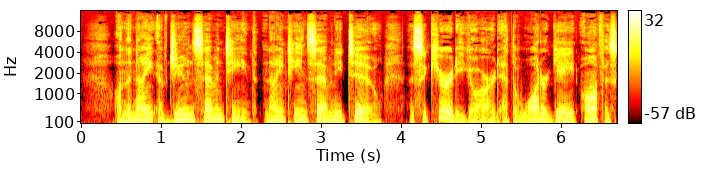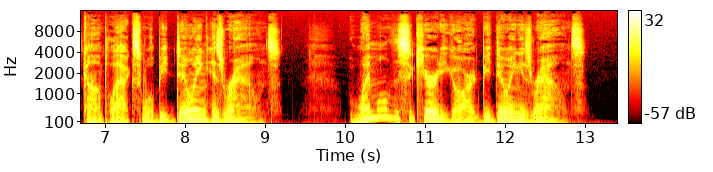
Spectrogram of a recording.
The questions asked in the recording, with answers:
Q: When will the security guard be doing his rounds?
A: The security guard will be doing his rounds on the night of June 17, 1972.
